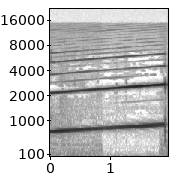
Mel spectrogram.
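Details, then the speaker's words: LIFEPAK 15 defibrillator charging at the default 200 joules via Charge button: steady tone rising slowly in pitch with a charging bar, ending in a brief click when fully charged. "Choose the energy level you want. Press Charge. There's a charging tone and a charging bar."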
